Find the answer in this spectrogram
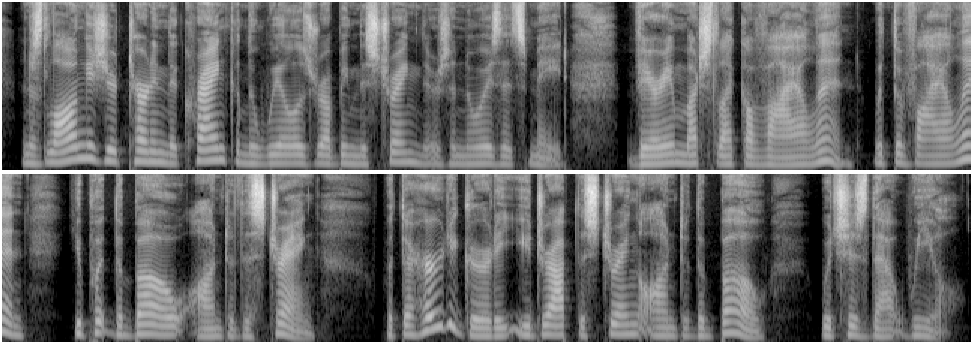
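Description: A woman with an American accent speaks in a normal speaking voice at a fairly low pitch, with ordinary pitch variation and a fairly quick pace. The recording is very clean, with a dry, close sound, no echo and a silent background. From US, Delaware (Newark). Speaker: radio host and folk musician. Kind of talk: interview. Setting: radio studio.

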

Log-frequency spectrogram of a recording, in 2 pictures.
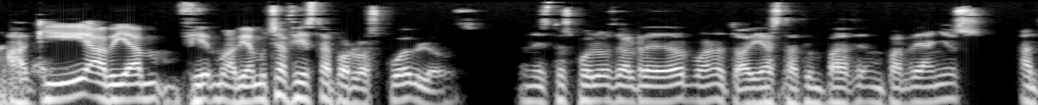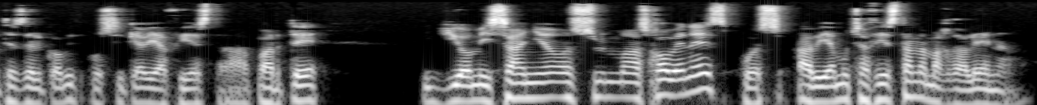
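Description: With a normal speaking voice, a man talks at a medium pitch and a moderate pace, his pitch varying in an ordinary way. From Spain, León province village. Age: 40s. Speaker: villager. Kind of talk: casual interview.

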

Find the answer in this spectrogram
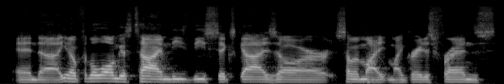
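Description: A man's medium-pitched voice in a Philadelphia accent at a fairly quick pace. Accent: Philadelphia area. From Southampton, Pennsylvania. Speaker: food reviewer and podcast founder. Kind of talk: casual chat.

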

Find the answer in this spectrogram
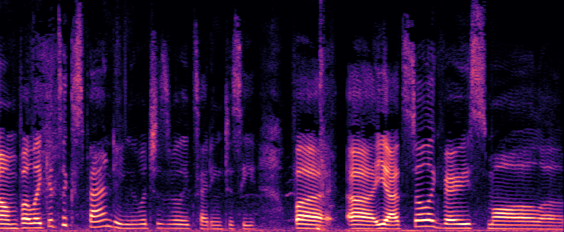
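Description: A woman speaks in an ordinary speaking voice at a moderate pace. Her medium pitch varies in an ordinary way, and her loudness swings widely. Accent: American. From Central Valley, California (Delano). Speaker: college student podcast co-host. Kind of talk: casual chat.

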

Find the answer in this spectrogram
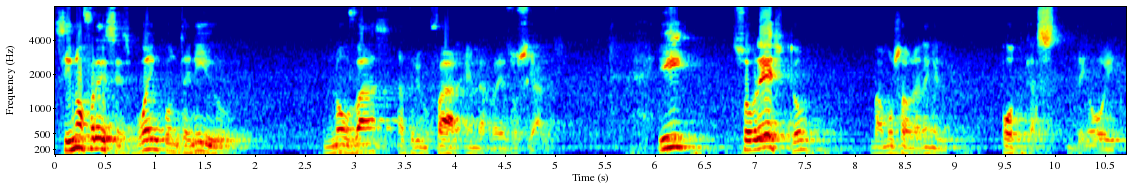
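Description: A man's fairly high voice with very wide pitch swings and big swings in loudness, at a fairly slow pace with long, frequent pauses, over noticeable background noise and audible room echo. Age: 50s. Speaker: podcast host and independent sports journalist. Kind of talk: solo podcast monologue with advice.

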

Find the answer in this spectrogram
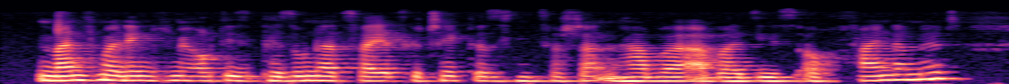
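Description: The speaker is a woman with a fairly low pitch. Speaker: podcast host. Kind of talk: casual chat. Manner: loud.

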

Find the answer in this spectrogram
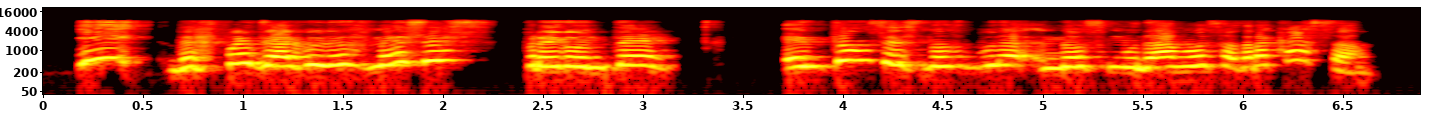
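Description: A woman with a high voice speaks very slowly, her pitch swinging very widely. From France. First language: French (speaking Spanish). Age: 30s. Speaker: improv performer. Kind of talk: personal testimony. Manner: halting.

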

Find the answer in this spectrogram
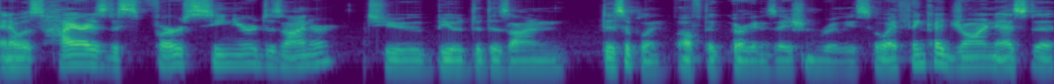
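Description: With a Brazilian accent, the speaker talks at a moderate pace in a bright, sharp tone, in a very clean recording with a silent background. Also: man. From Brazil, São Paulo state countryside. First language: Portuguese. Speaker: design leader. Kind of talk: interview.

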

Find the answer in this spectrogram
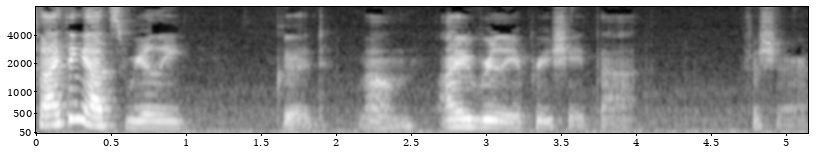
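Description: A woman's fairly low-pitched voice with a bright, sharp tone, big swings in loudness, and long, frequent pauses. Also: ordinary pitch variation, moderate pace. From Japan. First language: Japanese. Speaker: film student. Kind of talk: casual chat.

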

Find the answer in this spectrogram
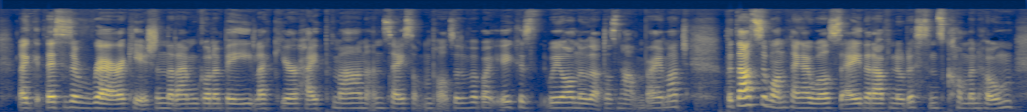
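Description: Speaking very fast with hardly any pauses, a woman with a fairly low pitch keeps her intonation fairly even while her loudness swings widely. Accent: Northern Irish. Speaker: podcast co-host. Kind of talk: casual chat.

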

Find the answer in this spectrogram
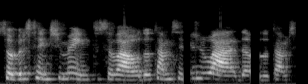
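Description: In a dry, close sound with no echo, a woman with an unremarkable speaking voice talks at a fairly quick pace, fairly high in pitch, with fairly even intonation. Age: 20s. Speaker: rapper. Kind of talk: casual chat.

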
